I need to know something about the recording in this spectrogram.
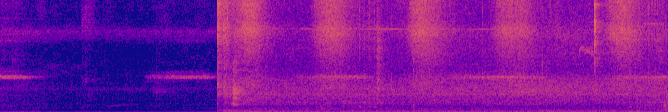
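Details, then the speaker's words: Yamaha NMAX scooter that smokes heavily: after a quiet start it catches into a harsh, rough clatter that rises with revs. A fault at the piston is suspected, before teardown. "Oke kita sudah mendengarkan Yamaha nmax atau suara Yamaha nmax ini dari awal sedikit pembahasan atau sedikit analisa sebelum kita mengeksekusi Yamaha nmax ini sedikit kita akan mengulas perkiraan ini di bagian piston suaranya Kasar banget"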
